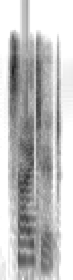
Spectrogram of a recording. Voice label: "sighted", Indian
